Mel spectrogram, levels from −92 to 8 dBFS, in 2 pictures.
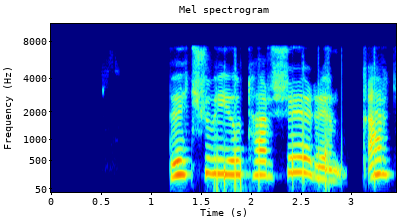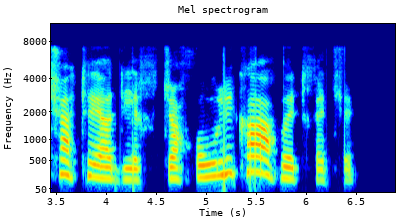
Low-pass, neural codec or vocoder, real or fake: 7.2 kHz; codec, 16 kHz, 6 kbps, DAC; fake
